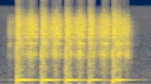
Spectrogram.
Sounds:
rattle (instrument), musical instrument, percussion, music

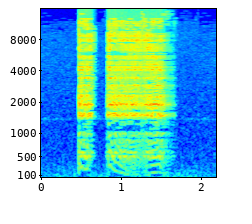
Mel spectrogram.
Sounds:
fart

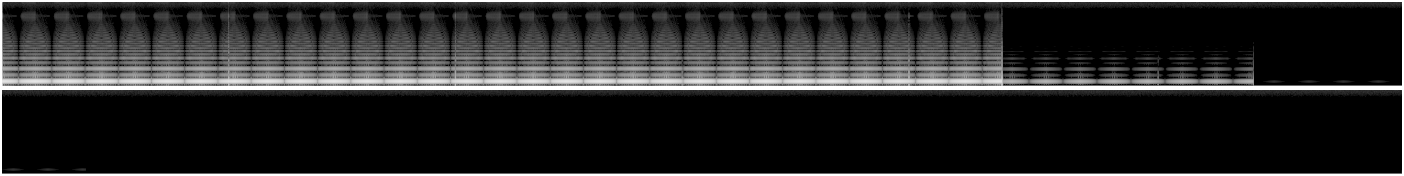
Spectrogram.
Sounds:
alarm

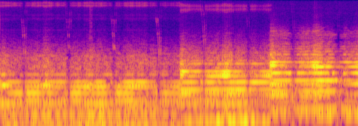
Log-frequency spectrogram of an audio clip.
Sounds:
keyboard (musical), musical instrument, music, organ

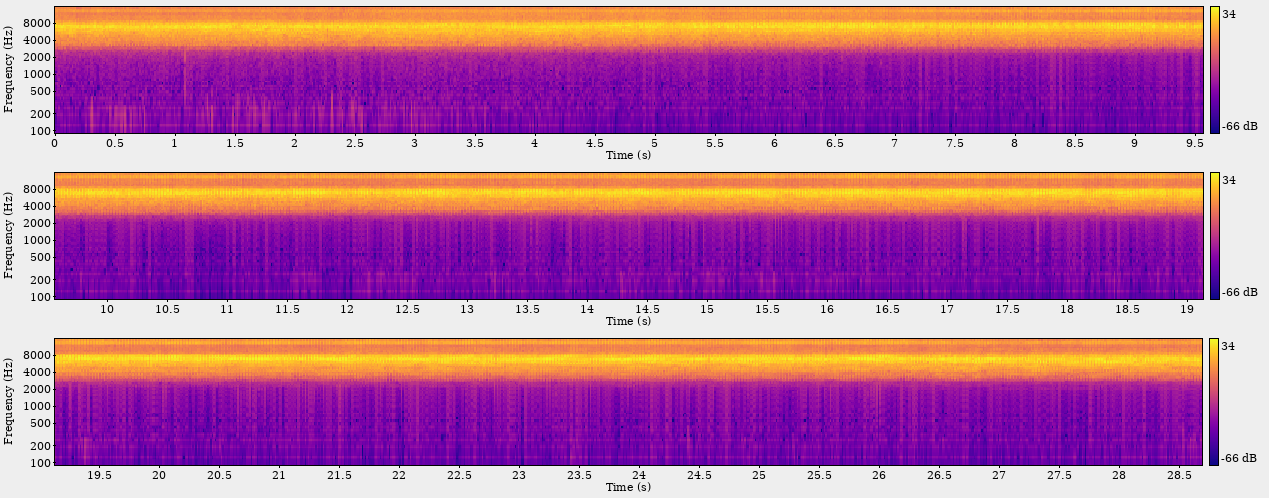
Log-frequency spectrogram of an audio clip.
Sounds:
wild animals, animal, insect

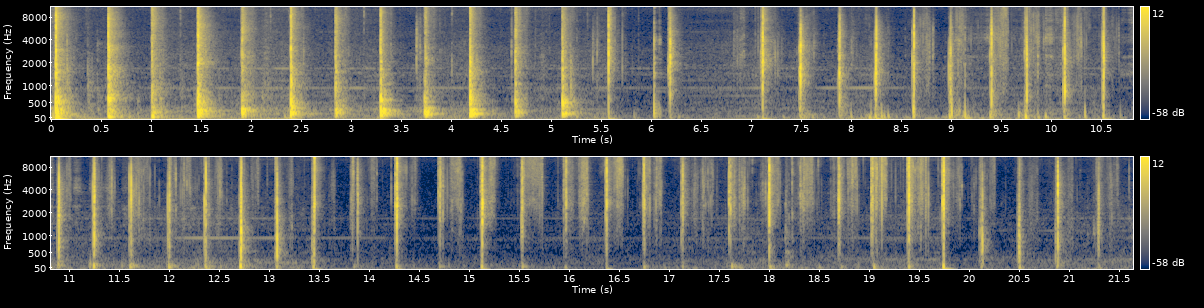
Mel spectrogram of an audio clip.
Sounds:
run

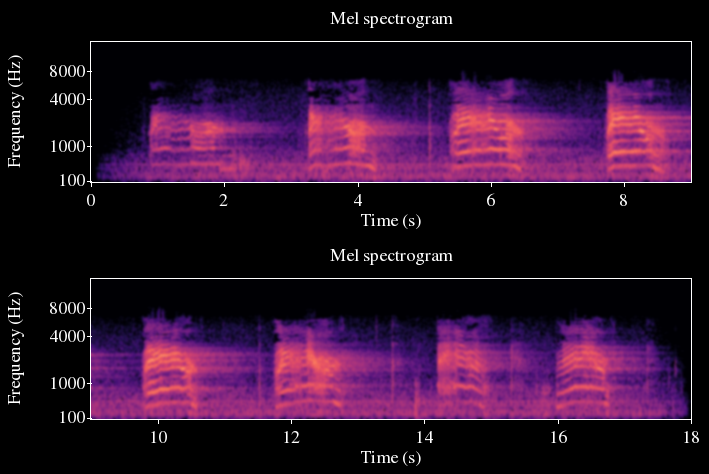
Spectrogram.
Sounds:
animal, cat, domestic animals

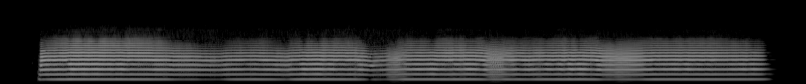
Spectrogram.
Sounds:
music, brass instrument, trumpet, musical instrument

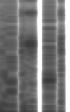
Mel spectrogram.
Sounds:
speech, speech synthesizer, human voice

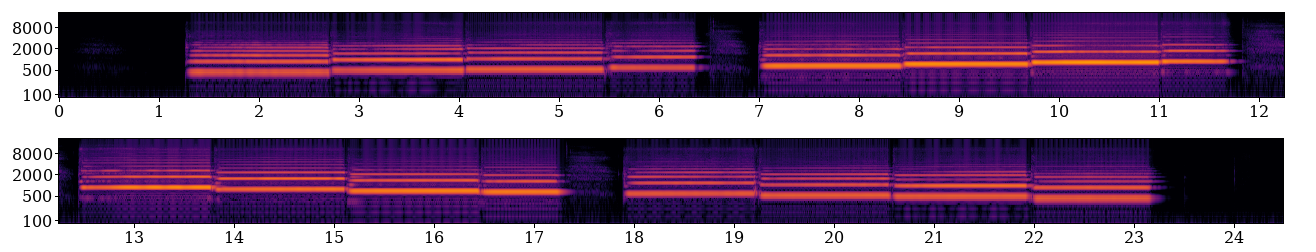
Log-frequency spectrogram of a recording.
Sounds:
musical instrument, music, wind instrument

